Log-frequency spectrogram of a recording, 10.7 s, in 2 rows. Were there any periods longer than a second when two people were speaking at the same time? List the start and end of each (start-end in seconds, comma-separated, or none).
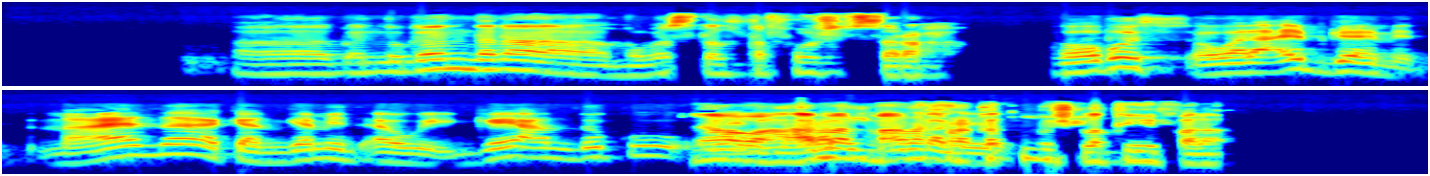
7.9-9.3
